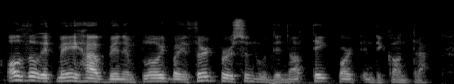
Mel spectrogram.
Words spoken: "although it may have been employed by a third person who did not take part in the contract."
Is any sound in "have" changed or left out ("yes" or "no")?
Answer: no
